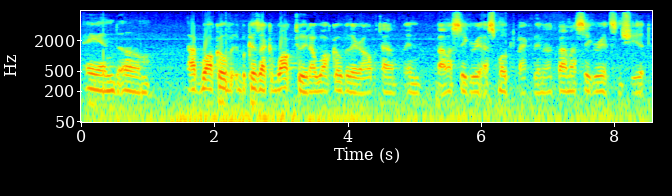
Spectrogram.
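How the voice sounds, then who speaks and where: A man's voice: sits low, level tone, moderate pace, fairly bright tone, a little hiss or hum, rough recording. A man from Virginia telling long, profane, rambling anecdotes in casual chat, laughing often. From Virginia, United States.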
